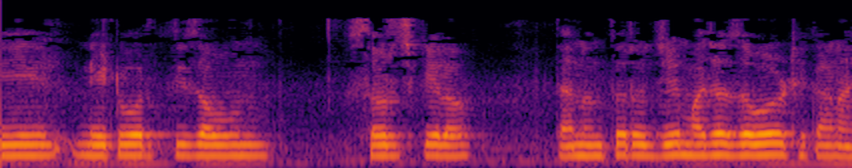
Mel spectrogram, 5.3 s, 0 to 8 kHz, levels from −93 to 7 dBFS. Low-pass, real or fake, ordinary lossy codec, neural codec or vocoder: 7.2 kHz; real; MP3, 24 kbps; none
